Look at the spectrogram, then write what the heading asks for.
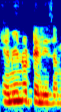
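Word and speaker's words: ammonotelism: सब अलग अलग प्रोनाउंसिएशन करता है। एमिनोटेलिज्म, हाँ, तो हम लोग क्या कहेंगे, एमिनोटेलिज्म, क्या, एमिनो एमिनोटेलिज टेलिज्म एमिनोटेलिज्म।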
